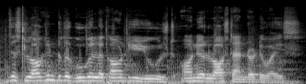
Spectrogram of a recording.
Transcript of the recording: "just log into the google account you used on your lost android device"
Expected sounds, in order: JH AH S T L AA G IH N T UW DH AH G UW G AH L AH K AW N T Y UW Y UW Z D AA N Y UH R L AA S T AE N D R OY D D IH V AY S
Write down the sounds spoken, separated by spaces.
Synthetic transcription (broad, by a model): JH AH S T L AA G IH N T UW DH AH G UW G AH L AH K AW N T Y UW Y UW Z D AA N Y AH R L AA S T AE N D OY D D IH V AY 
